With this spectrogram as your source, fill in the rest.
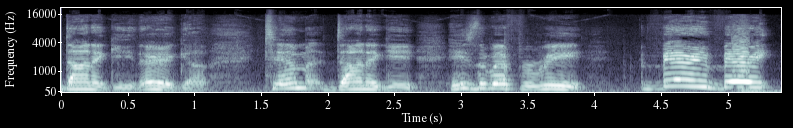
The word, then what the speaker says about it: Donaghy: gone tim tim donaghy there you go tim donaghy he's the referee very very infamous referee timothy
